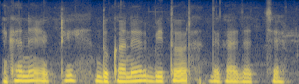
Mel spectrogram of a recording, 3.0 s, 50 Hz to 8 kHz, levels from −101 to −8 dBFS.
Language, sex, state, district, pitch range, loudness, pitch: Bengali, male, Assam, Hailakandi, 140-165 Hz, -16 LUFS, 150 Hz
